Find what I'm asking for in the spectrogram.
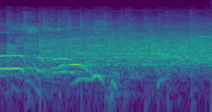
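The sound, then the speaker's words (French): Steady audience applause at a public event where proposals are being voted on fills the whole stretch, with a voice talking over it near the start. “Ensuite, on applaudit le public.”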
